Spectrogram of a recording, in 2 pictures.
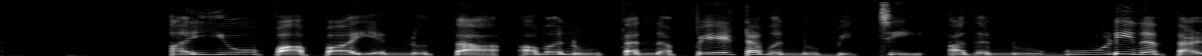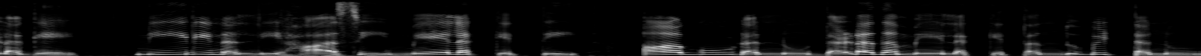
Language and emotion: Kannada, neutral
